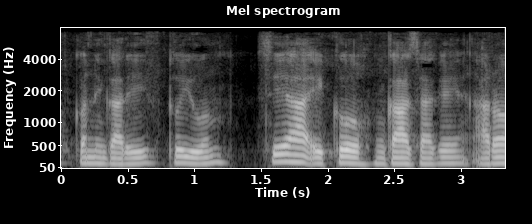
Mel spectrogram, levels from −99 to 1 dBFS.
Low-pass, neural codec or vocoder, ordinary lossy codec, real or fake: 7.2 kHz; codec, 16 kHz, 4.8 kbps, FACodec; MP3, 48 kbps; fake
